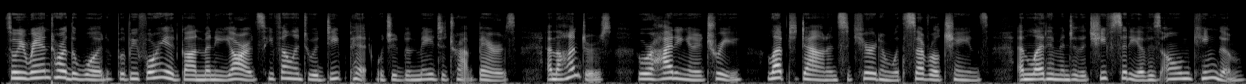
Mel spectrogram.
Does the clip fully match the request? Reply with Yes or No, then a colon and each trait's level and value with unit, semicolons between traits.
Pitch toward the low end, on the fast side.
No: high, 235 Hz; fast, 260 wpm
